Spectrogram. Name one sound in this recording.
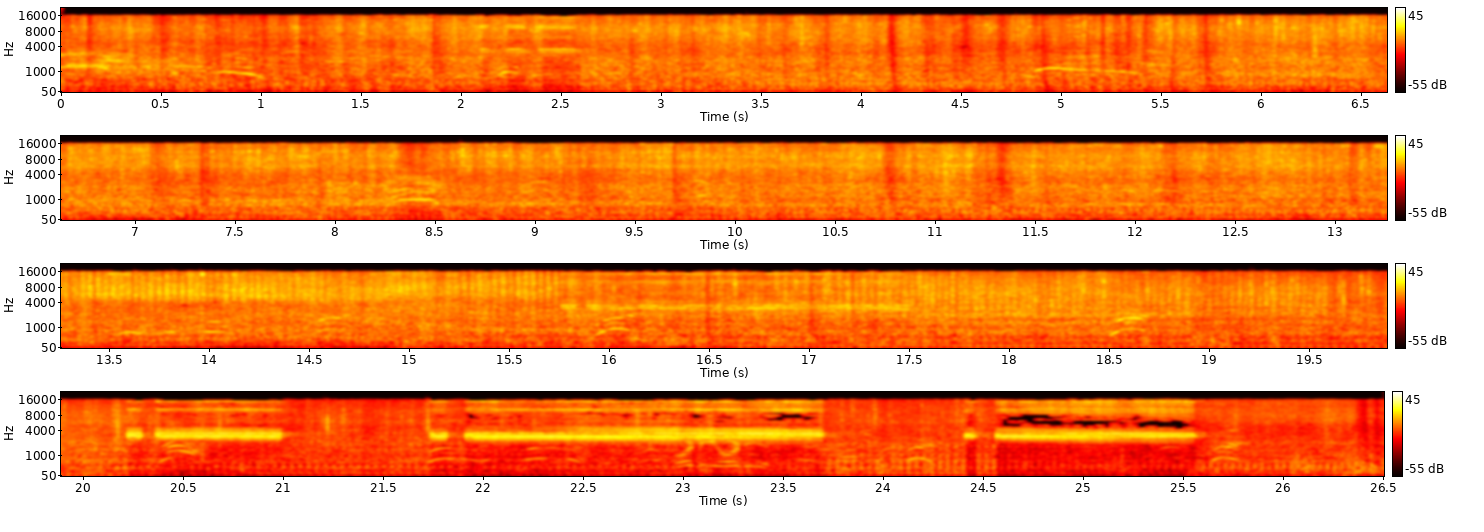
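Young men riding bullock carts shout with excitement.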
